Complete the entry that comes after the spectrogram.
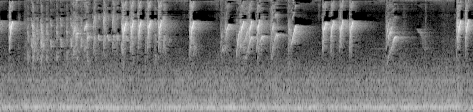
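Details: Van Hasselt's sunbird in energetic competition song, recorded as a master track: clusters of shrill, very high ticks and short descending slurs, repeated in uneven bursts over a soft constant hum.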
